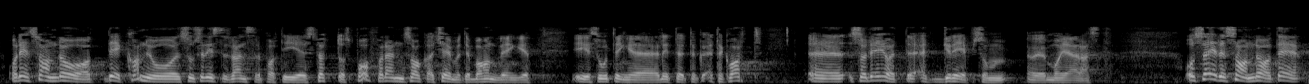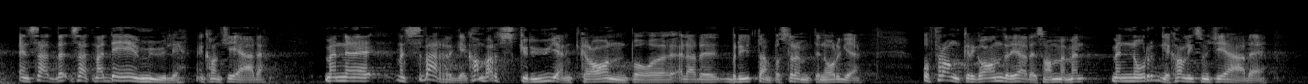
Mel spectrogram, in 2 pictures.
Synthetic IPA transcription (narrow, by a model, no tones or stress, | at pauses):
ʔɔd̪ɛæsɔnːd̪oɑt̪̚d̪ɛkʰɑnjʊsʊsɪɑlɪst̪ɪsʋɛnst̪ɾəpɑɾt̪iːəst̪œt̪ːəɔspʰɔfɔɾd̪ɛnsɑːkɑçeːməɾt̪ɪlbəhɑnd̪lɪŋ | ɪsuːt̪ɪŋːəlɪt̪ːɛt̪ːəɛt̪ːəɾkʰʋɑɾt̪ | sɔd̪ɛæɾjʊæt̪ɛ̰t̪ɡɾeːpsɔmmɔjæːɾɑ̰st̪ | ʔɔsɔɛɾɖɛsɔnːd̪oɑt̪̚d̪ɛæɪnsɑt̪sɑːɑt̪næɪd̪ɛɛɾʉmʉːlɪɛkʰɑnʂəjæːɖɛ | mɛnmɛnsʋæɾɡəkʰɑnbɑ̰ːɾəskɾʉːɛnkʰɾɑːnn̩pʰɔɛ̰lːəɾbɾyːt̪əɛnpɔst̪ɾœmt̪ɪnɔɾɡə̰ | ɔfɾɑŋkɾiːkɔɑnd̪ɾəjæːɾɖ̪ɛsɑmːəmɛnmɛnːɔɾɡəkʰɑnlɪksɔmɪçːəjæːɾəd̪ɛ̰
